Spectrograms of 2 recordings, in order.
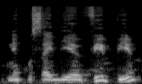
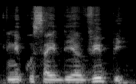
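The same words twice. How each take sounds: First: Rising question. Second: Falling question. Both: Shown as a demonstration. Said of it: "is just a way of asking".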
